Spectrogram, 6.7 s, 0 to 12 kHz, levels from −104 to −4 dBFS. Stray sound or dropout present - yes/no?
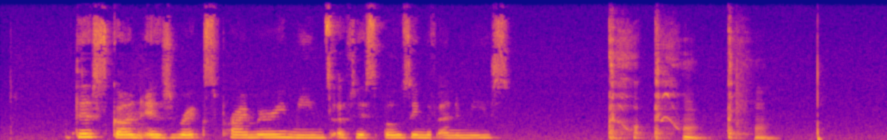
yes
